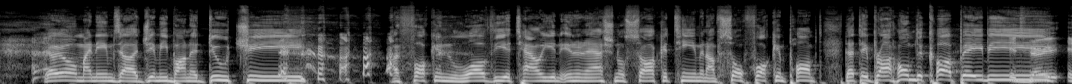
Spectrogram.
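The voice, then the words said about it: Put-on Jersey Shore Guido accent. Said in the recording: “you for sure do a better Jersey Shore Guido accent or North Jersey Guido, whichever one that is, probably both, than I do.”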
